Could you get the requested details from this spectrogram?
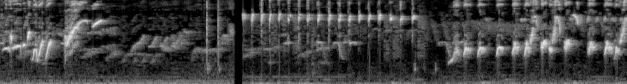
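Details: Persistent white-rumped shama from Medan delivering sharp 'tembakan' shots: varied whistled slurs and chirps, then a long, high, steady rattling trill, followed by loud, rising whistled notes repeated in a quick series.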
